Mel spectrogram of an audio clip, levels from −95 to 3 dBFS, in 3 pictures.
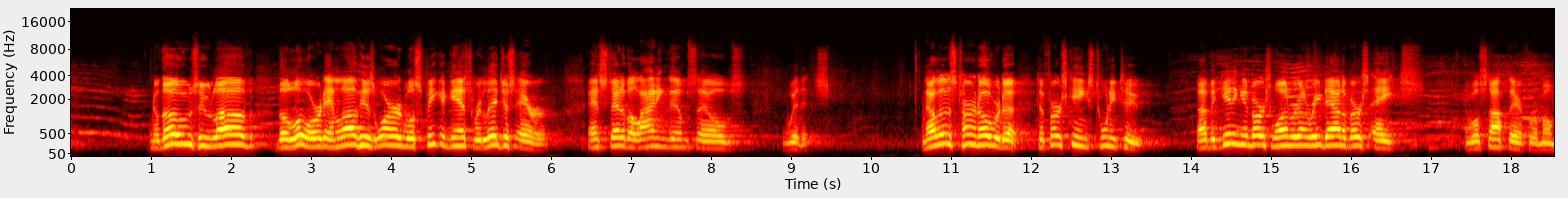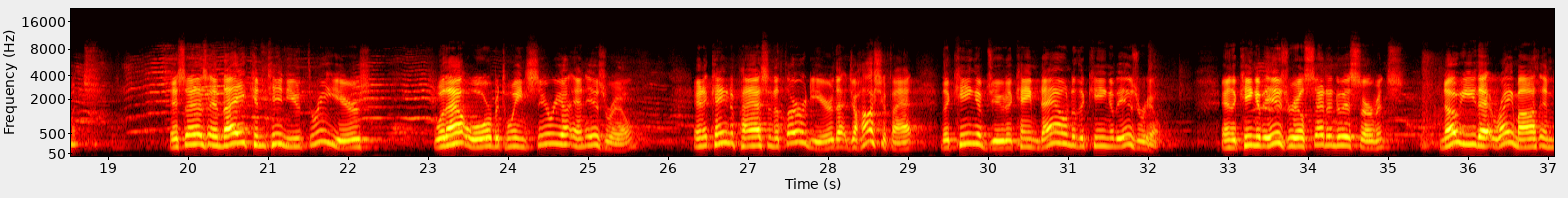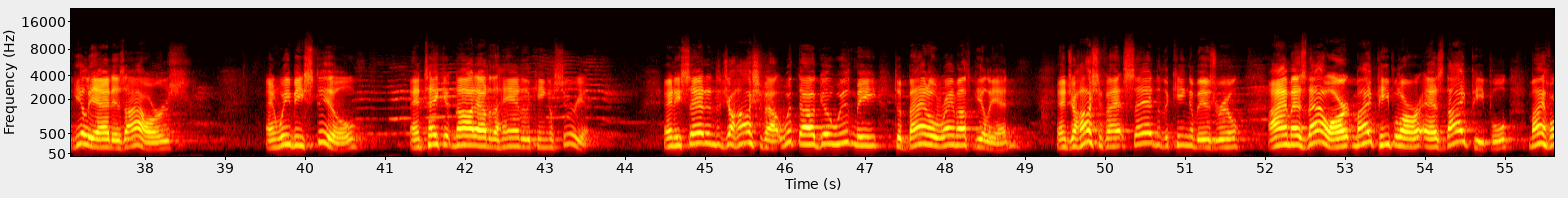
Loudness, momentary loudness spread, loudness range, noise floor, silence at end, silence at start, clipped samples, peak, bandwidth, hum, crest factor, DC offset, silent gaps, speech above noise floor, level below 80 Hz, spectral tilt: -24 LUFS; 14 LU; 7 LU; -68 dBFS; 0 s; 0.2 s; under 0.1%; -4 dBFS; 9 kHz; none; 22 dB; under 0.1%; none; 44 dB; under -90 dBFS; -5 dB/octave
